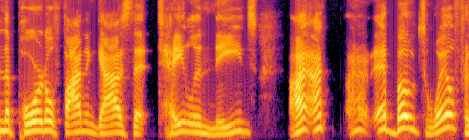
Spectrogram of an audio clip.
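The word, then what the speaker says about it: Taylen: It's Talon.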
